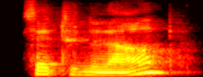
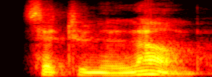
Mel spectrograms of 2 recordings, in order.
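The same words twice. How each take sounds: First: "C'est une lampe" with "lampe" swung upward; question intonation. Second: "c'est une lampe" lower, falling on "lampe"; statement answer. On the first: French teacher asks for an answer, "lampe" rising in question intonation. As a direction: ask it with a rise on "lampe". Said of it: "ask these questions in three different ways". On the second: French teacher gives the positive answer, "lampe" falling as a statement. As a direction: answer it by dropping "lampe" at the end. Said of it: "And the answer is". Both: Shown as a demonstration.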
